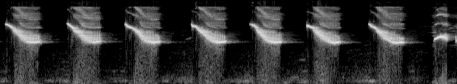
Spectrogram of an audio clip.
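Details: Jalak suren, the Asian pied starling, pumping out its varied song as a tutor recording: a bright, buzzy note sweeping downward, repeated about every 0.65 seconds, seven times in a steady series.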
